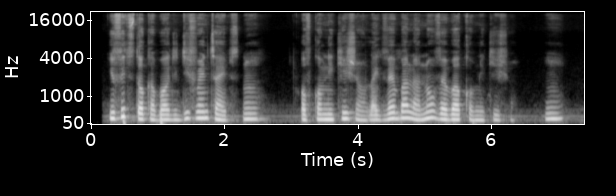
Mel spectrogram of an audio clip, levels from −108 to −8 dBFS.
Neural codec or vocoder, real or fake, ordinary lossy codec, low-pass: none; real; none; none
